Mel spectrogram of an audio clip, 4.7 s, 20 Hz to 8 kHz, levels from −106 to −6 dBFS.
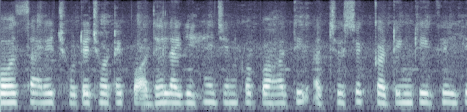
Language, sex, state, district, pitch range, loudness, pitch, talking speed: Hindi, female, Himachal Pradesh, Shimla, 195-200 Hz, -20 LUFS, 195 Hz, 205 wpm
